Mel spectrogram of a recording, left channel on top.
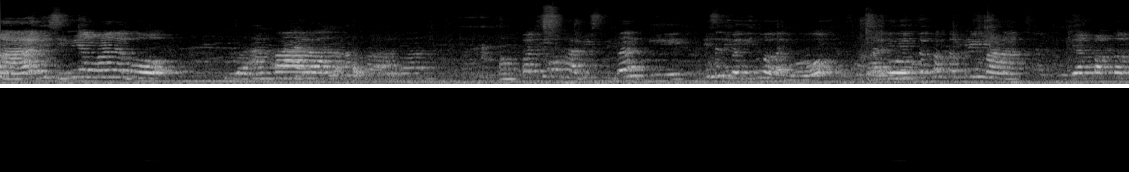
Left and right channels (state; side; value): silent; right; 60 dB below the other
